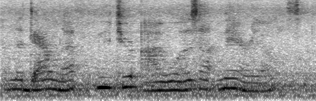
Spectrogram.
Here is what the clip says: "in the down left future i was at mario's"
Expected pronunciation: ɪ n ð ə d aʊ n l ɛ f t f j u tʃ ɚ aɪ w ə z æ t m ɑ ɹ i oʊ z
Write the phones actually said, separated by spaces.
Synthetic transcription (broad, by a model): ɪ n ð ə d aʊ n l ɛ f t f j u tʃ ɚ aɪ w ə z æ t m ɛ ɹ i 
